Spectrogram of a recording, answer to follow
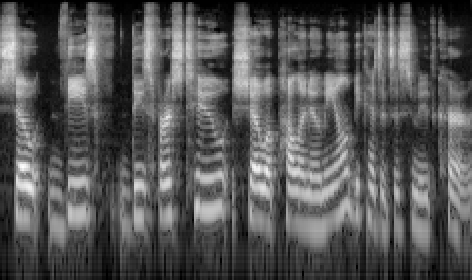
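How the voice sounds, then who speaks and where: In a very clean recording with a silent background, a woman with an unremarkable speaking voice speaks at a moderate pace, her pitch fairly high and its variation ordinary. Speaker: math teacher. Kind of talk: lecture.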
